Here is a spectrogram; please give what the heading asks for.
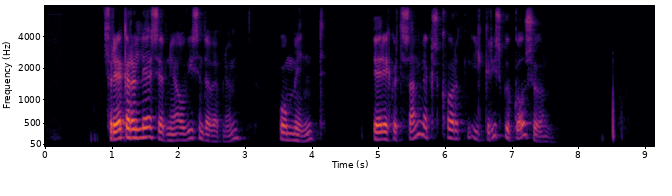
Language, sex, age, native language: Icelandic, male, 40-49, Icelandic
